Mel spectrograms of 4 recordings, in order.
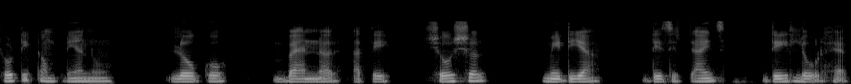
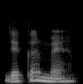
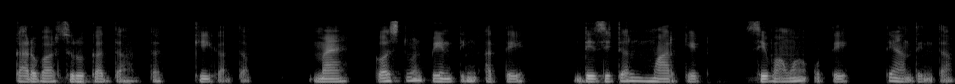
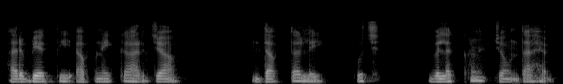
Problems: background sounds at intervals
